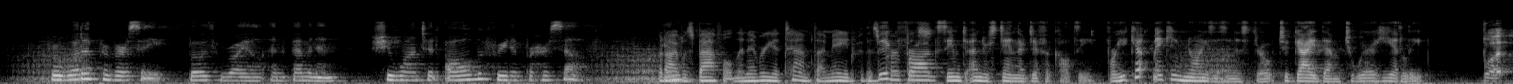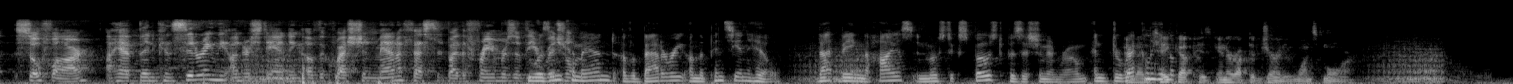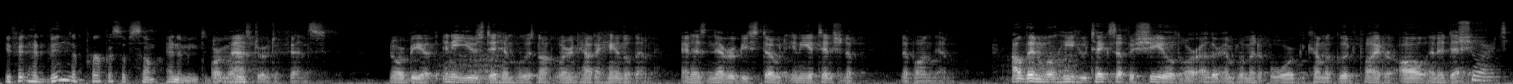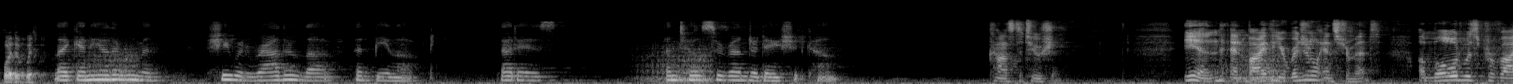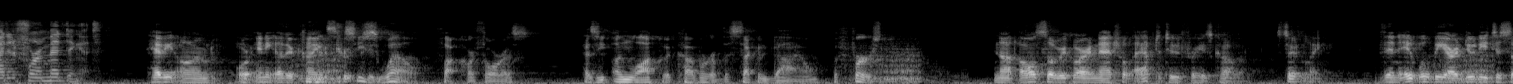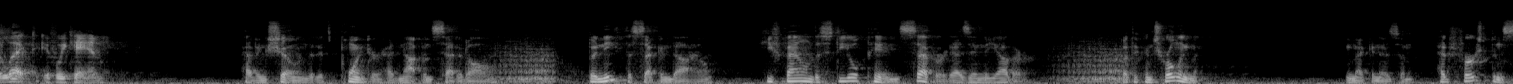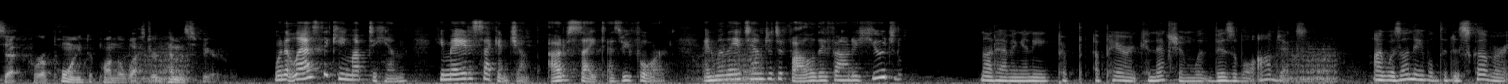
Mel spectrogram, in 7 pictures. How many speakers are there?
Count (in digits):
7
